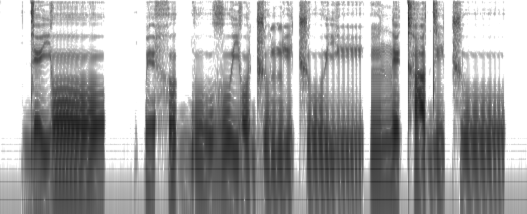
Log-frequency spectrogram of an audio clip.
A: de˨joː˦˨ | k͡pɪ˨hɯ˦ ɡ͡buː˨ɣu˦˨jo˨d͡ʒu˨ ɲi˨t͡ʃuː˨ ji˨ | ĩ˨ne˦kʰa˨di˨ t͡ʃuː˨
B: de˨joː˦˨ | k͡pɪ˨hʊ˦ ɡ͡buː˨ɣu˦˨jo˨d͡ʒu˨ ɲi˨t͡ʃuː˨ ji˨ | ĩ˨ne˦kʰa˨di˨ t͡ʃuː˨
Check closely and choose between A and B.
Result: B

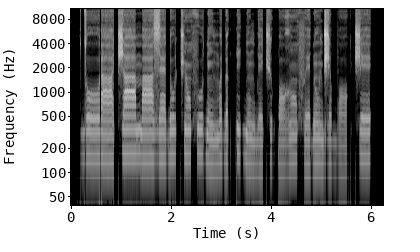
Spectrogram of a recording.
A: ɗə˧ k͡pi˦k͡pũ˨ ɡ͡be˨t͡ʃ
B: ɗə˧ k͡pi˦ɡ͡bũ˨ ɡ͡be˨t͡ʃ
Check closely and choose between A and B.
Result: B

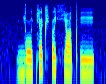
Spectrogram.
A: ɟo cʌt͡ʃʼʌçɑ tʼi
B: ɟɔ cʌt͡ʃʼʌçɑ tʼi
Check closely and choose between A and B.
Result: A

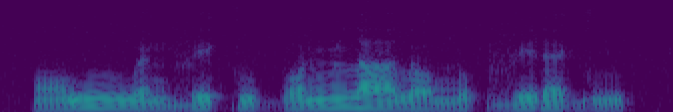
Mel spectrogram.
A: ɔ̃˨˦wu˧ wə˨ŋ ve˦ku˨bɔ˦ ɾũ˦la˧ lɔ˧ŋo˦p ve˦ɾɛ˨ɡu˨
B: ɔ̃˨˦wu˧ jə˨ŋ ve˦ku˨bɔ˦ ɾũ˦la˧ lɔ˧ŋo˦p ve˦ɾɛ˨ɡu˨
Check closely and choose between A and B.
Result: A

